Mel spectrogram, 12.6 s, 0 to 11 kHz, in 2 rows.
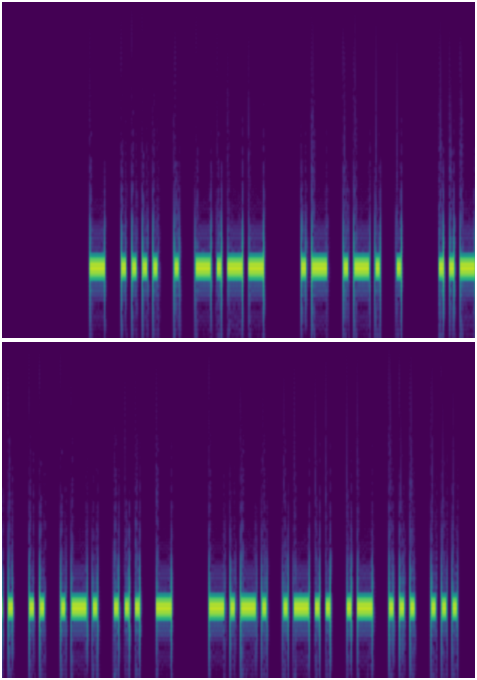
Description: Morse code, heard as a keyed tone, about 17 wpm, 700 Hz. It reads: THEY ARE FIRST CLASS
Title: Sentences from Top 1000 Words - Review Part 5 - 17wpm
